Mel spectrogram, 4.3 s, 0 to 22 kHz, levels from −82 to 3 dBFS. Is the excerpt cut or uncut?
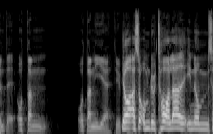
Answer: uncut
